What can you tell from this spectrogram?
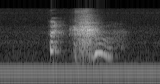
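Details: Sick person: a short in-breath, then a single sharp sneeze over a steady low room hum; an ordinary sneeze.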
